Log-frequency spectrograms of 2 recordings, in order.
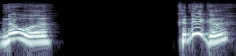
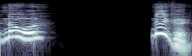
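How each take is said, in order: First: The K at the surname's start is pronounced. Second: The K at the surname's start is silent.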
